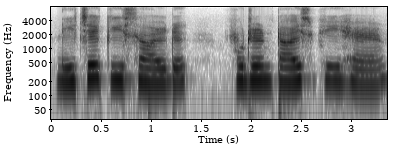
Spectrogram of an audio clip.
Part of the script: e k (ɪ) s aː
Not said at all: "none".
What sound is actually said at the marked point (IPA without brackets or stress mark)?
i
